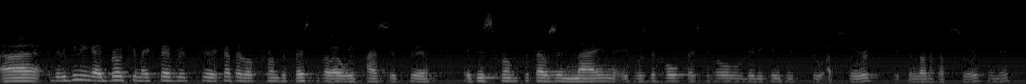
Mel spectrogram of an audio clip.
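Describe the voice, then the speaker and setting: A man with a Polish accent, fairly high-pitched with a dark, mellow tone, at a very fast pace with fairly even intonation, in audible room echo. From Poland. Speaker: photo festival director. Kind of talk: conference presentation. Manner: halting.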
